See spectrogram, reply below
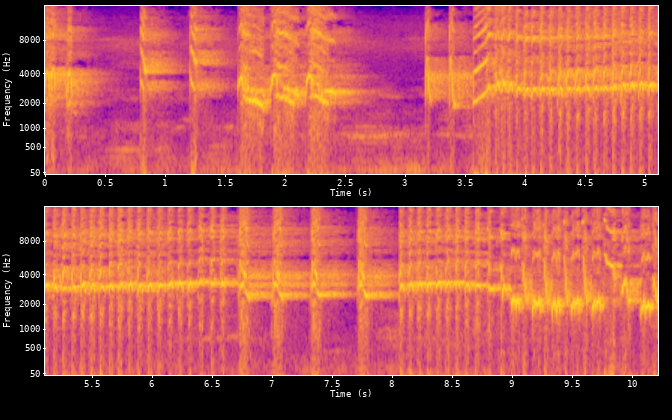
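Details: White-rumped shama singing constantly with a packed repertoire, used as a lure for home birds: a few sharp notes, then a long, steady buzzy trill lasting several seconds, followed by more trilled phrases.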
